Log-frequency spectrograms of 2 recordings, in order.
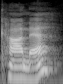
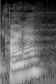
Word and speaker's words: Karna: So in Danish, you'd pronounce it Karna. Karna. But most people over here say Karna.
